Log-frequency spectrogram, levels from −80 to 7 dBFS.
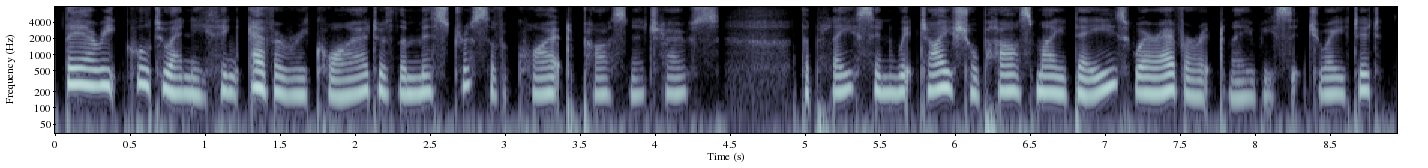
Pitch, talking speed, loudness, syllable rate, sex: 200 Hz, 190 wpm, -21 LUFS, 5.7 syllables/s, female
